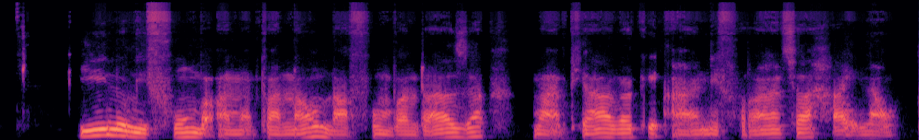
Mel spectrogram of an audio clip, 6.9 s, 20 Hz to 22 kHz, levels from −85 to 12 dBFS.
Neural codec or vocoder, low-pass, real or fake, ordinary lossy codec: vocoder, 44.1 kHz, 128 mel bands, Pupu-Vocoder; 19.8 kHz; fake; Opus, 24 kbps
